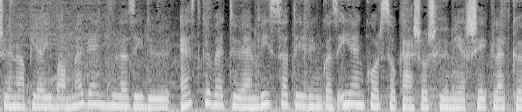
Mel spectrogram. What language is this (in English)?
Hungarian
